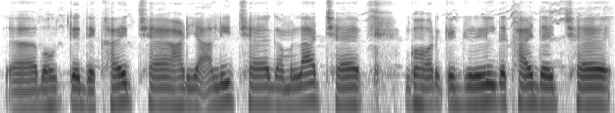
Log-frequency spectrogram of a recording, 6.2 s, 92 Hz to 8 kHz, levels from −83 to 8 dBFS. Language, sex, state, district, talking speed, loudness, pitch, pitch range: Maithili, male, Bihar, Samastipur, 135 wpm, -17 LUFS, 130 Hz, 130-135 Hz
